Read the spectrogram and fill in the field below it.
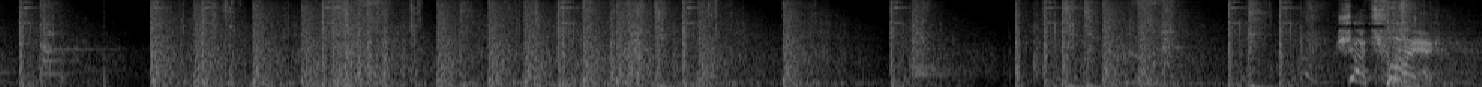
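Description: Gunfire in the video game The Precinct: repeated rapid bursts of automatic fire crackle in clusters separated by short gaps, with a few sharper single shots and a thud near the end.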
